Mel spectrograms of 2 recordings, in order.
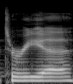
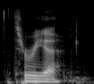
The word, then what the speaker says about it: Turiya: Well, I go to like number two, but Maria, Turiya. – Yeah. – For people to pronounce it better. But yeah. – Turiya.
